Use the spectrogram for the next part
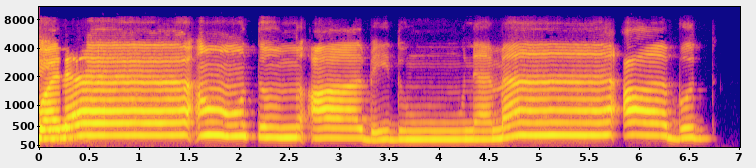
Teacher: जबान को नून के मखरज तक यानी तालू तक लेकर जाइए, लेकिन टच नहीं करिए, और नाक में से गुन्ना की आवाज निकालिए, तो इख्फा अदा हो जाता है।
